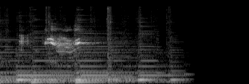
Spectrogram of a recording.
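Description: Background lo-fi music with a soft plucked-guitar sound over a steady bass, fading out near the end.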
